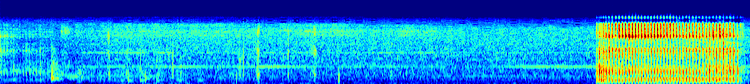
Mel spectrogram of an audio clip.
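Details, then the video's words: A pet dog snoring at home, described as snoring worse than a human: after quiet room noise with faint clicks, one loud, rasping, fluttering snore breath bursts in over the final second and a half. "my snoring dog"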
